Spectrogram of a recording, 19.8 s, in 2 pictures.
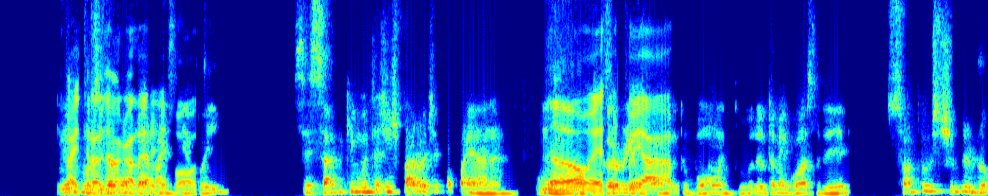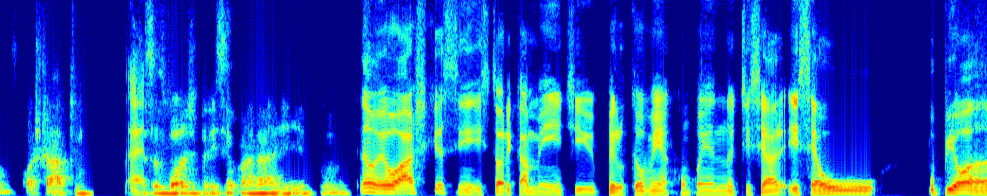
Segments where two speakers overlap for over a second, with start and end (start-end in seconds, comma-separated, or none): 0.6-2.1, 5.4-6.8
